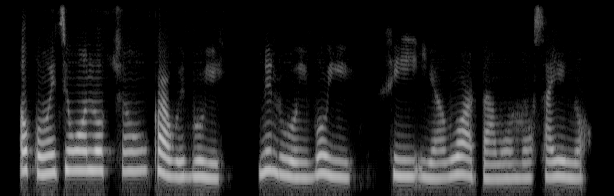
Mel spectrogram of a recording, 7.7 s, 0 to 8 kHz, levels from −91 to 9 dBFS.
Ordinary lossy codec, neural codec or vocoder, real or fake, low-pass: none; codec, 24 kHz, 0.9 kbps, WavTokenizer, small release; fake; 7.2 kHz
